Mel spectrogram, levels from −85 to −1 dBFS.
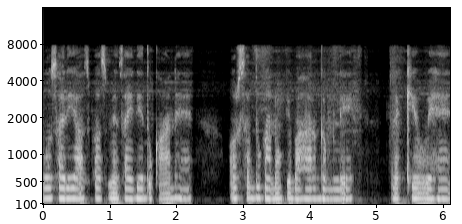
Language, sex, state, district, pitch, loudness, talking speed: Hindi, female, Delhi, New Delhi, 185 Hz, -19 LUFS, 165 wpm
